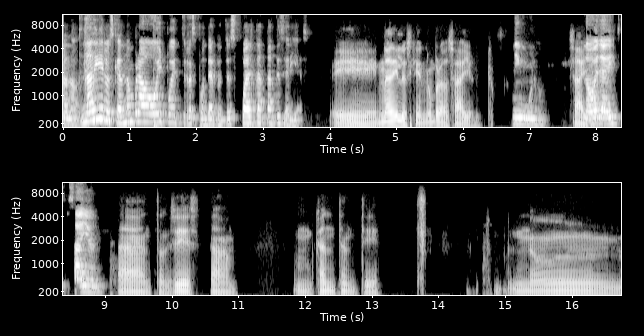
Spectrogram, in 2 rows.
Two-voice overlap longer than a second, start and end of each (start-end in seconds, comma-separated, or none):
none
